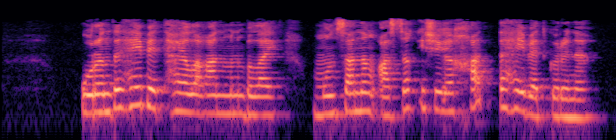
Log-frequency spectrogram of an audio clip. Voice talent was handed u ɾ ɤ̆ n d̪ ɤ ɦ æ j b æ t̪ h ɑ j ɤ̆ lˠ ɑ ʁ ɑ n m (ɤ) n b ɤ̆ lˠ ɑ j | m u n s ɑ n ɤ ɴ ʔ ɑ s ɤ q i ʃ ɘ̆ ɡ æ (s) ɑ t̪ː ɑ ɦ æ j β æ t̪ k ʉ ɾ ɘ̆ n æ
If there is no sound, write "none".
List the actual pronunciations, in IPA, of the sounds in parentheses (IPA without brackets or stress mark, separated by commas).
ɤ, χ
